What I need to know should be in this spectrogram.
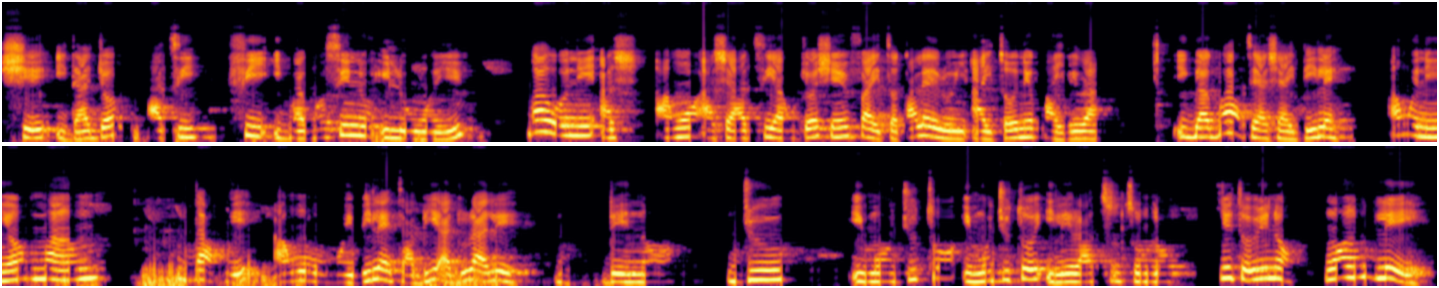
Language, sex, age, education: Yoruba, female, 30-45, tertiary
